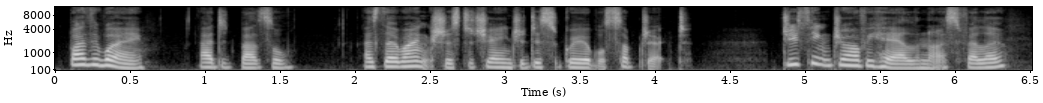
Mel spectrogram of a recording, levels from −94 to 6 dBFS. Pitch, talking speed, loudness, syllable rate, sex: 215 Hz, 195 wpm, -20 LUFS, 6.4 syllables/s, female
